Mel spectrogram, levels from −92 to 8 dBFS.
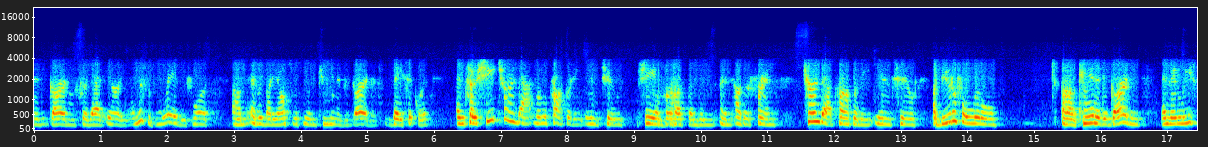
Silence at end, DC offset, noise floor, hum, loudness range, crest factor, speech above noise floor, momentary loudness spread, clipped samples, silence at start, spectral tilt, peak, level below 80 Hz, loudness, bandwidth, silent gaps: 0 s; under 0.1%; -59 dBFS; none; 6 LU; 18 dB; 40 dB; 15 LU; under 0.1%; 0 s; -8.5 dB/octave; -2 dBFS; under -90 dBFS; -20 LUFS; 4.1 kHz; none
